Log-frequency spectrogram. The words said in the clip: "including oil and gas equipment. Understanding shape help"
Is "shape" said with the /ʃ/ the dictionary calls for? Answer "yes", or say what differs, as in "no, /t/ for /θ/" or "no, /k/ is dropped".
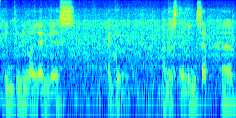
no, /s/ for /ʃ/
